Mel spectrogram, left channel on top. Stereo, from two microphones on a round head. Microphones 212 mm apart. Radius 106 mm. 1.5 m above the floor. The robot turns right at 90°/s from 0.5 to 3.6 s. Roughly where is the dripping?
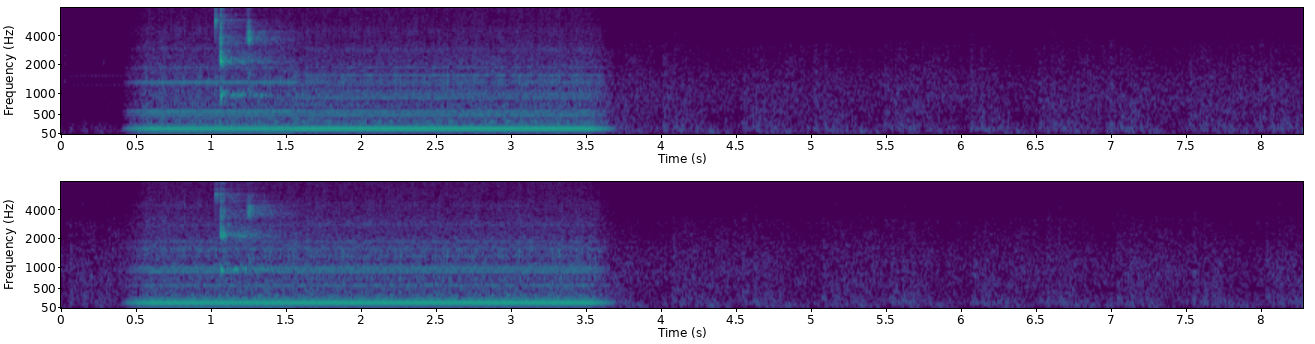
Left.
